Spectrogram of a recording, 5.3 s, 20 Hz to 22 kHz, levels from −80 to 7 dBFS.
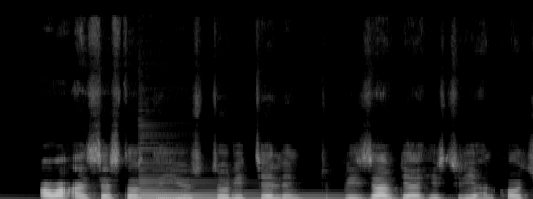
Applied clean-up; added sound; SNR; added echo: none; Acoustic guitar; 15 dB; none.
